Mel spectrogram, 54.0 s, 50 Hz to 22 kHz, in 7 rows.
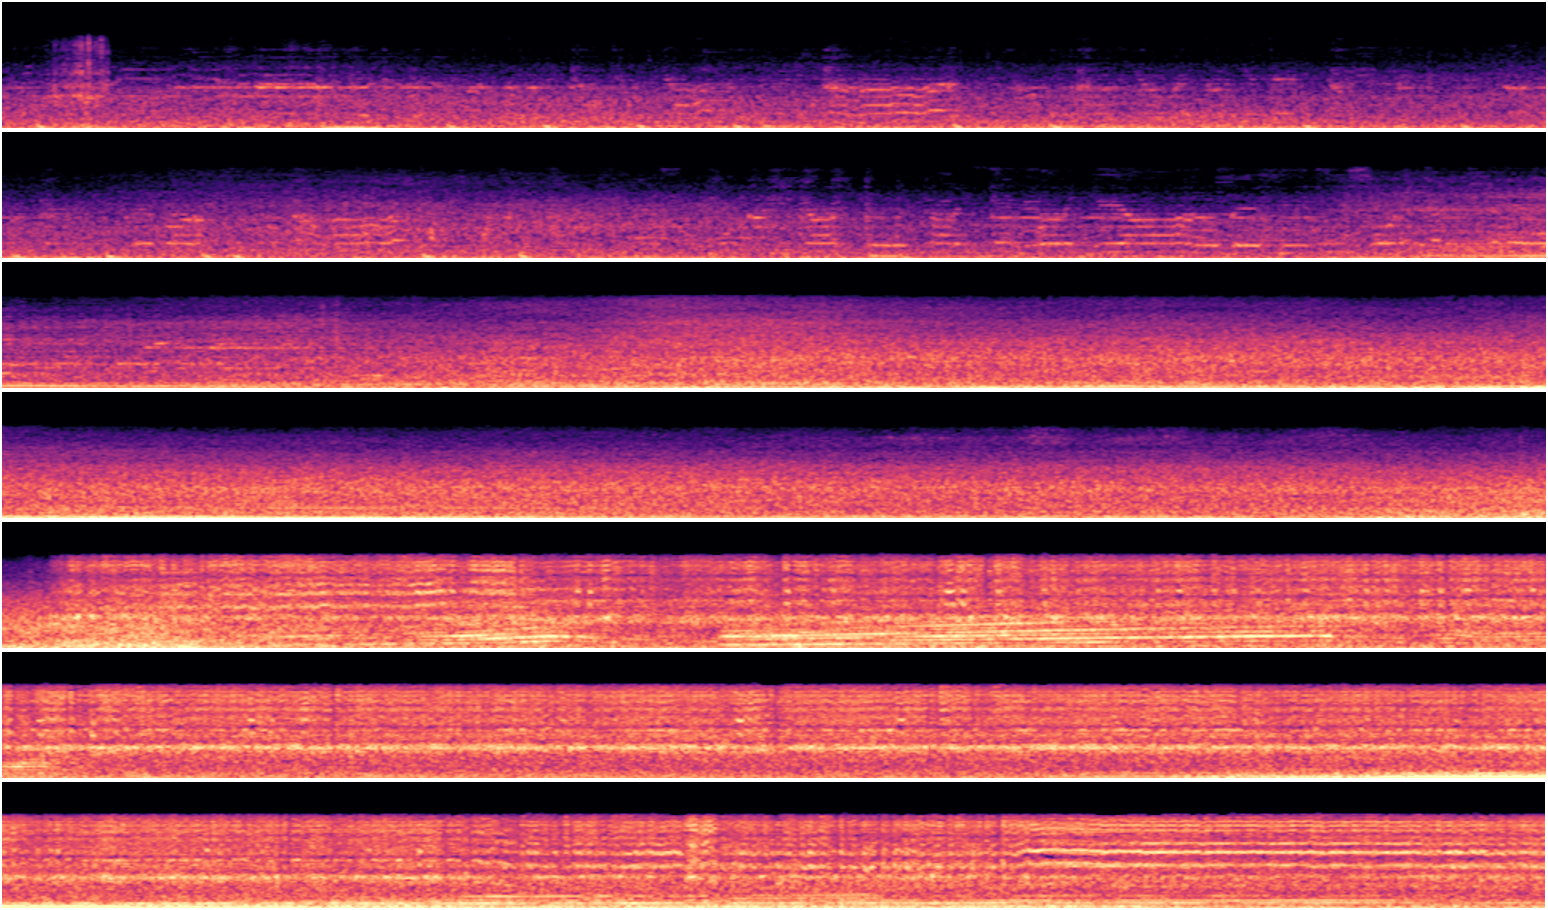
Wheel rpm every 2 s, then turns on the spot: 0, 0, 0, 0, 0, 0, 0, 0, 0, 0, 0, 0, 0, 0, 0, 120, 220, 230, 230, 230, 230, 230, 230, 230, 200, 200, 200.
none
